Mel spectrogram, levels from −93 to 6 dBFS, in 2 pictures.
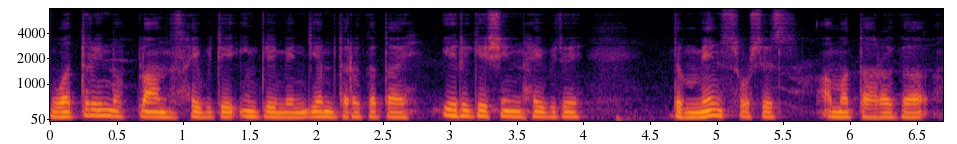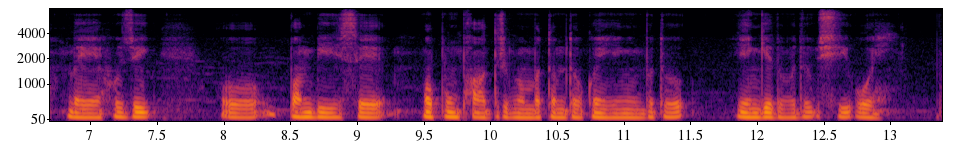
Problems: background sounds at intervals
